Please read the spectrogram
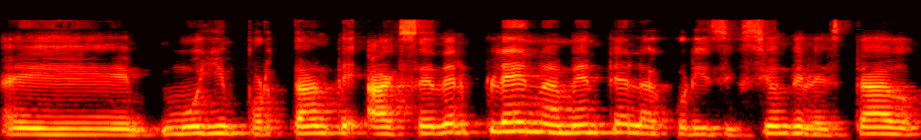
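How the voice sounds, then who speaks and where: A woman speaks at a medium pitch with ordinary pitch variation and a fairly slow pace. Audible room echo surrounds her voice. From Mexico. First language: Mazahua (speaking Spanish). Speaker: conference speaker. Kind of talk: lecture.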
